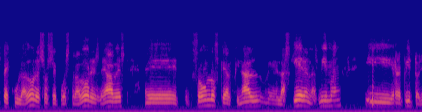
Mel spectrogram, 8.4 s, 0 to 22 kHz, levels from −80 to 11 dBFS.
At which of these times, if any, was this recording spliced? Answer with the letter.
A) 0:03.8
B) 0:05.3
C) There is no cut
A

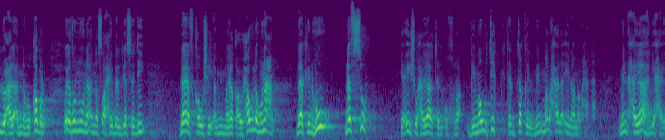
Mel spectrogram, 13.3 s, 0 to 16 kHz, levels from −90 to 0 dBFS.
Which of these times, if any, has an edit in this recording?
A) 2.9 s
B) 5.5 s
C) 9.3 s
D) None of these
C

